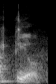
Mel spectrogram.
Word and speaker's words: আত্মীয়: শব্দের মধ্যে বা শেষে মফলার উচ্চারণটা দ্বিত্ব হয়। দ্বিত্ব মানে দুইবার উচ্চারণ হবে।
